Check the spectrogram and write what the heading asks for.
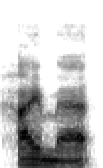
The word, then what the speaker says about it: Heimat: I don't know how to pronounce it, but I think it's Heimat. Um, Heimat, yeah.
